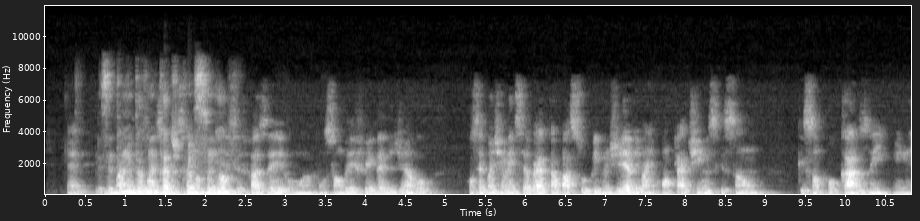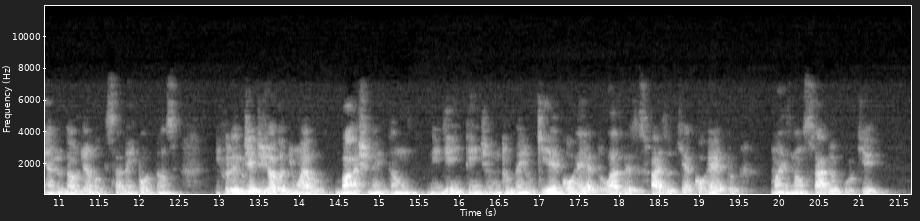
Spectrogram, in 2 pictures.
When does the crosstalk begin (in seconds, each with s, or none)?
0.7 s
